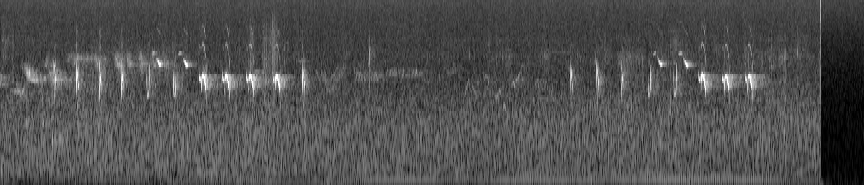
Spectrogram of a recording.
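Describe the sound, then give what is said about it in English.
Chirping calls from a bird in a tree above a camp: quick, high, repeated notes in two bursts of activity over a steady low hum. “Bird's right in the tree above the camp. And this is it.”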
